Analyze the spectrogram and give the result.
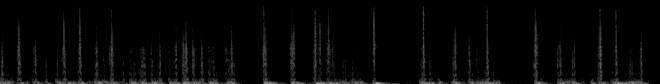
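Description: A thin orange stick scratches the small metal mesh microphone grille of a Tascam handheld recorder. Dense bursts of scratchy, crackling strokes come through close and heavy in the low end, with sharp bright ticks. The bursts are broken by a few brief silent pauses.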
